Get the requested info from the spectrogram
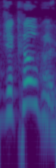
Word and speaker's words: Jacoby: How do you say Jacoby? Is it Jacoby, right? – Yeah, just like you said it.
